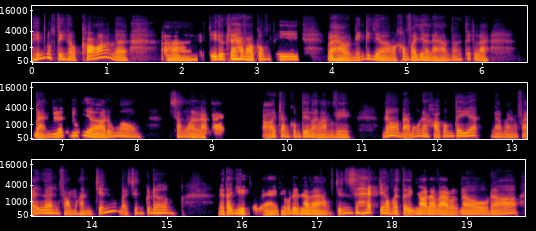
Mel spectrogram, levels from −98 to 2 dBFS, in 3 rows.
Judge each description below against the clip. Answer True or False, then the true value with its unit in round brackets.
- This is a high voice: False (140 Hz)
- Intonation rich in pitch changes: False (4.3 semitones)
